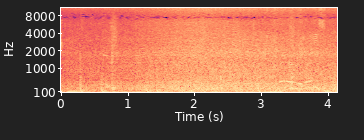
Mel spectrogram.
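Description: Surf breaking and washing up a sandy beach: a steady rushing that swells slightly through the middle.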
